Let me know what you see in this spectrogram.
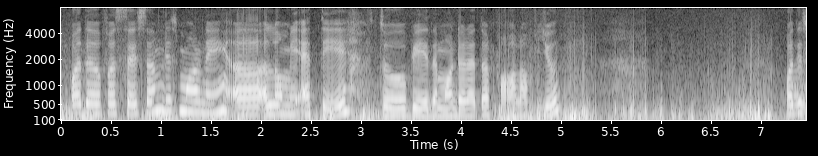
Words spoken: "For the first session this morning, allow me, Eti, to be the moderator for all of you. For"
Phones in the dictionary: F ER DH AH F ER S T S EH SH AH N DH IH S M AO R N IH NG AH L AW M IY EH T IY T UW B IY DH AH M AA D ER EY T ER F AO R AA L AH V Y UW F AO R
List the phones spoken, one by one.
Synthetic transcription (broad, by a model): F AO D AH F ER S S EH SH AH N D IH S M AO R N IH NG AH L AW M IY EH T IY T UW B IY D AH M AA D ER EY T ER F AO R AA L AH F Y UW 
